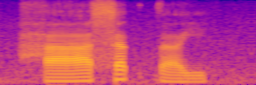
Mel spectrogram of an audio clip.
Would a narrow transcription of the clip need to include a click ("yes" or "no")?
no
